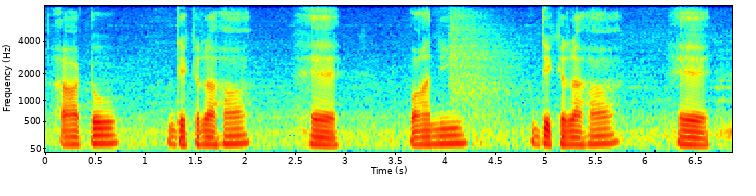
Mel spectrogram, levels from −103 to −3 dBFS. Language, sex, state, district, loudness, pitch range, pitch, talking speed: Hindi, male, Uttar Pradesh, Jalaun, -18 LUFS, 105-120 Hz, 110 Hz, 70 wpm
